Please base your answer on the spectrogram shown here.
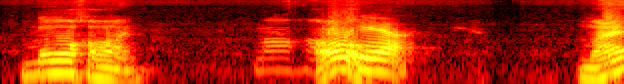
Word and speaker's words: Mahan: It's not Machan, it's Mahan. Mahan. Mohan. Mahan.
